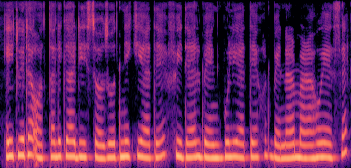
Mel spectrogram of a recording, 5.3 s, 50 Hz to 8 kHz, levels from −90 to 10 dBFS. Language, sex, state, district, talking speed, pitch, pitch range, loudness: Assamese, female, Assam, Kamrup Metropolitan, 170 wpm, 250 Hz, 240-260 Hz, -12 LUFS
